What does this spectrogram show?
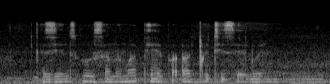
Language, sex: Xhosa, female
